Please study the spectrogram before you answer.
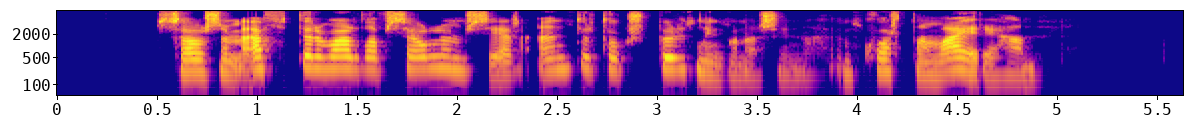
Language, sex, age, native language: Icelandic, female, 30-39, Icelandic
